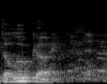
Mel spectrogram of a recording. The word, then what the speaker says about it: DeLuca: That's a hot menu item right now, but I like the chalupa because it rhymes with my last name, DeLuca.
